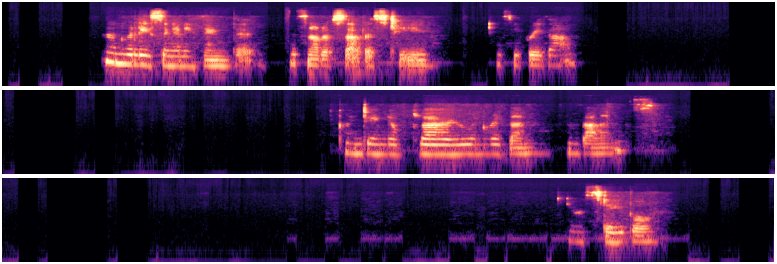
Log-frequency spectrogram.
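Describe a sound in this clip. A young woman speaks calmly and closely into a microphone, with pauses.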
